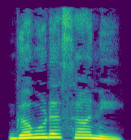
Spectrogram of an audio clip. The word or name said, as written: ಗವುಡಸಾನಿ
